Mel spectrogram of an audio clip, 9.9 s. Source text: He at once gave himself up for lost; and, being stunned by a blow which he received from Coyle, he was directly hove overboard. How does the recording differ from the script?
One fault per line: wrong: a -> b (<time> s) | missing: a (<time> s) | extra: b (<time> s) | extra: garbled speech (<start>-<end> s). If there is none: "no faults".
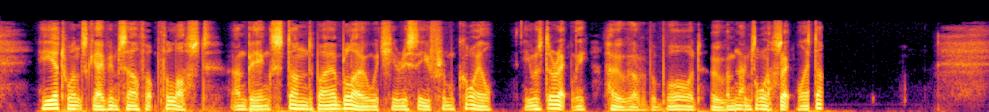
extra: garbled speech (7.1-8.2 s)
